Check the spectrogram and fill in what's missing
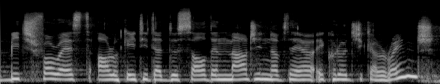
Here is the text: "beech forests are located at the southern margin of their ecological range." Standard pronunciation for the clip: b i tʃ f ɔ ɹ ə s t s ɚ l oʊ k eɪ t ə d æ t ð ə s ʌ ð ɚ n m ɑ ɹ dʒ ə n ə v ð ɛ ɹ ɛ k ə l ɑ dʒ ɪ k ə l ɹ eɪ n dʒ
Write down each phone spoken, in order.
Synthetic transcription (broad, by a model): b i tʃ f ɔ ɹ ə s t s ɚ l oʊ k eɪ t ə d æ t ð ə s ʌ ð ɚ n m ɑ ɹ dʒ ə n ə v ð ɛ ɹ ɛ k ə l ɑ dʒ ɪ k ə l ɹ eɪ n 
